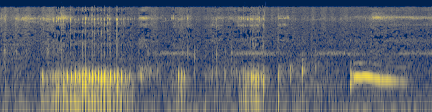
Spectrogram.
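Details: Female French Bulldog, lying down with her belly scratched after her morning walk, snores: a loud buzzing rattle of about a second, softer snorts, then a thin falling whine near the end.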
